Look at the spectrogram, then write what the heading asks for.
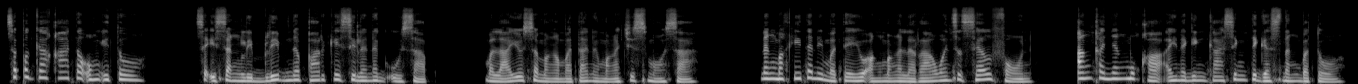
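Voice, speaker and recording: Low-pitched woman narrating a dramatic story. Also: big pitch swings, normal speed, no room sound, clean studio sound.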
